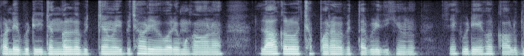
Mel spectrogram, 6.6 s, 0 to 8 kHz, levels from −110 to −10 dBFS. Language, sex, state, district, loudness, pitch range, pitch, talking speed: Garhwali, male, Uttarakhand, Tehri Garhwal, -19 LUFS, 115-120 Hz, 120 Hz, 185 wpm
